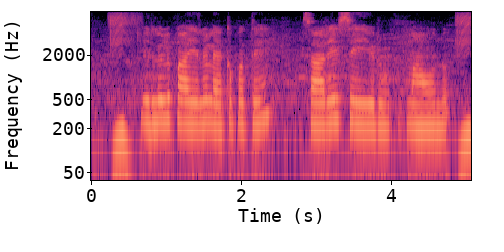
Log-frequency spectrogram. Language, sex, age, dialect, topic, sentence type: Telugu, female, 18-24, Utterandhra, agriculture, statement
